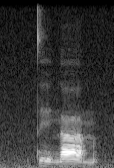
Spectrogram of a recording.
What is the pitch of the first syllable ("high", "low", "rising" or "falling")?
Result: low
